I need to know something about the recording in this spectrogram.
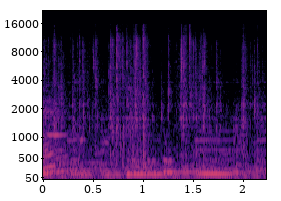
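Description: Plastic noodle packaging crinkling and clicking in the hands as it is handled, over background music with a steady low bass line.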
